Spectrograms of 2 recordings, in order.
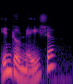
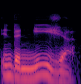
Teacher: We do not use the long A like day and say. We use the long E like green beans.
